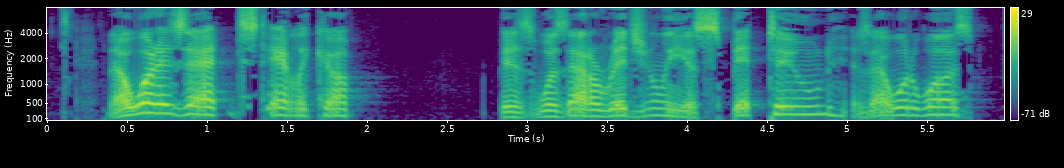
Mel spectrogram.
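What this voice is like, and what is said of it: Put-on redneck Southern accent. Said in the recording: “why is he doing a redneck southern accent?”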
